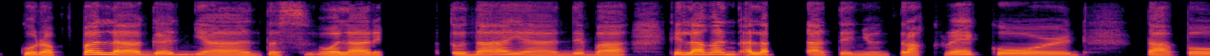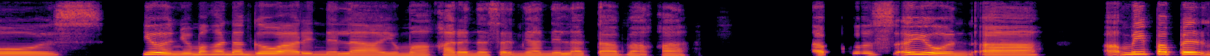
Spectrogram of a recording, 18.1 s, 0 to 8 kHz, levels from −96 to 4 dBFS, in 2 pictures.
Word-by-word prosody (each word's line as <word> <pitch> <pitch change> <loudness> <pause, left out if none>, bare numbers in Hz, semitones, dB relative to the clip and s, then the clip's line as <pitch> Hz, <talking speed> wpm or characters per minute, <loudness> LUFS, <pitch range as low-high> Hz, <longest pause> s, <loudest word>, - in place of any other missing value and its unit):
kurap 205 -2 +3 0.2
pala, 235 -6 +5
ganiyan 210 -4 -1
tas 200 +3 -6
wala 200 -2 +3
ring 195 - -3
napatunayan, 210 +2 -2
di 230 - +1
ba? 200 0 0 0.3
Kailangan 245 0 +3
alam 230 0 +4 0.3
natin 210 0 -2
yung 200 -1 -8
track 195 -1 0
record 215 -2 -1 0.5
tapos 205 - -2 0.3
yun, 270 -5 +5
yung 230 - -2
mga 240 0 -1
nagawa 225 -2 +1
rin 215 -1 -5
nila, 200 -1 -3
yung 195 0 -7
mga 195 0 -4
karanasan 195 -1 -3
nga 190 - -3
nila, 185 -1 -5
tama 180 0 -4
ka. 185 0 -5 0.9
Tapos 215 +5 -5
ayun, 235 -9 +4
ah, 210 0 +1 0.5
ah, - - -1
may 305 +3 +5
papel 305 -2 +8
210 Hz, 115 wpm, -23 LUFS, 200-230 Hz, 0.9 s, papel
